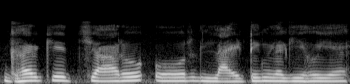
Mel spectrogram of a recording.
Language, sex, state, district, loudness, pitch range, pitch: Hindi, male, Bihar, West Champaran, -14 LUFS, 150-165 Hz, 160 Hz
